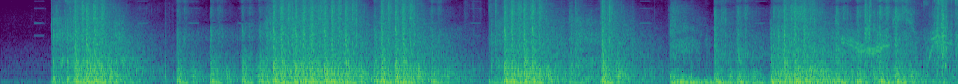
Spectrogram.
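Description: Dense, sustained gunfire in a professional Counter-Strike match, Alliance against Astralis: overlapping rifle bursts and rapid shots crackle almost without pause, with only brief dips between volleys.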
